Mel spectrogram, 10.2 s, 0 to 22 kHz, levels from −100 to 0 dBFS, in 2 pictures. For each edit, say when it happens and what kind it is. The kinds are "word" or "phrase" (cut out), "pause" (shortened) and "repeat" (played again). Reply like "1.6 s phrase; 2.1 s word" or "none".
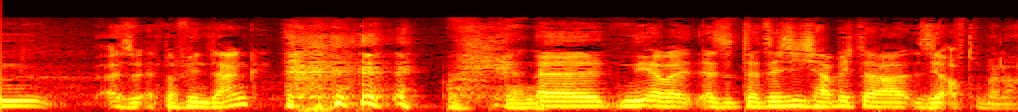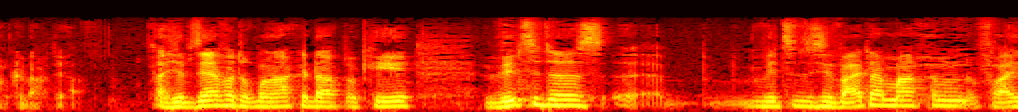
none

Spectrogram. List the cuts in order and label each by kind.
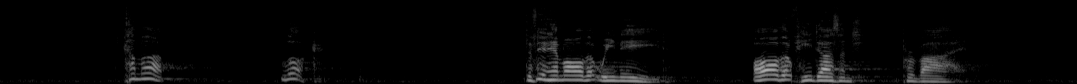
5.4 s word; 7.9 s phrase

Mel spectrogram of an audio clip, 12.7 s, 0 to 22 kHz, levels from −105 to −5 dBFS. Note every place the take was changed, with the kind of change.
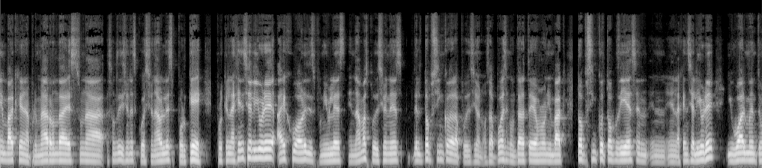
3.5 s pause; 6.8 s pause; 9.5 s pause

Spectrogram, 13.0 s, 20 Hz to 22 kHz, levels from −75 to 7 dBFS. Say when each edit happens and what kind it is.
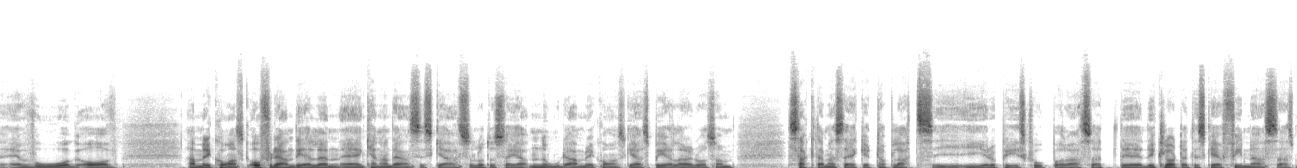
none

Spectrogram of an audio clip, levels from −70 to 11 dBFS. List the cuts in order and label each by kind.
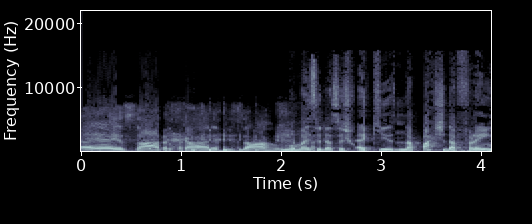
2.3 s word; 2.7 s word

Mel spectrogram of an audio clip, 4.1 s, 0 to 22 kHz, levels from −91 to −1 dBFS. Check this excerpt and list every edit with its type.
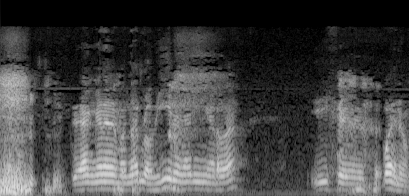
none

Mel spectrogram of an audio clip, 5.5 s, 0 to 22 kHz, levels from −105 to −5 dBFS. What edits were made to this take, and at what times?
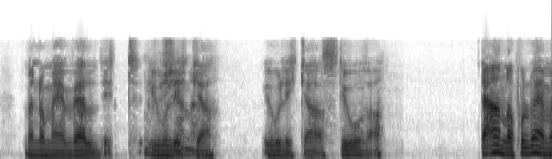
none

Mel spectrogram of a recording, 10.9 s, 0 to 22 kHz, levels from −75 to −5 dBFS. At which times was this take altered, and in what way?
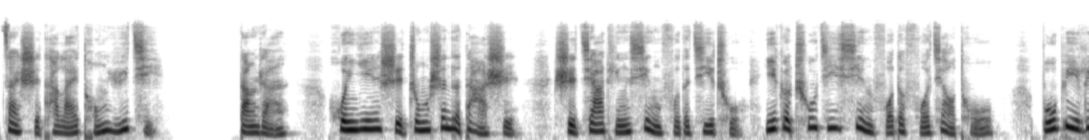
7.5 s pause

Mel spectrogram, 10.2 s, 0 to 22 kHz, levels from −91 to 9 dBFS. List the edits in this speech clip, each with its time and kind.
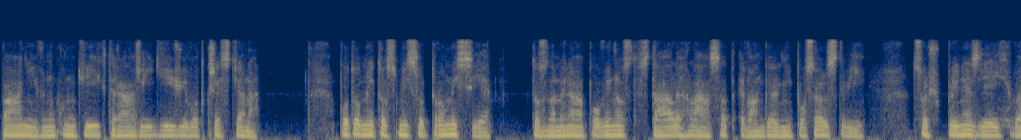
none

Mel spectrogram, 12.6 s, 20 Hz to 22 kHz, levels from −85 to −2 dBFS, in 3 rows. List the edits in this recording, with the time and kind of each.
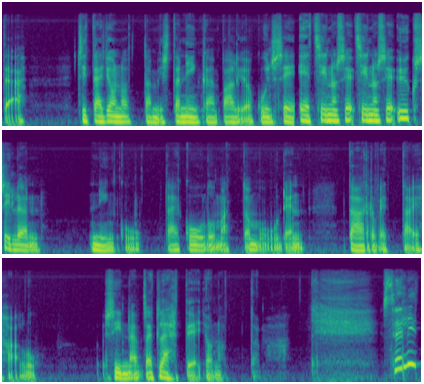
2.9 s word; 3.5 s repeat; 5.8 s word; 9.4 s word; 9.8 s phrase

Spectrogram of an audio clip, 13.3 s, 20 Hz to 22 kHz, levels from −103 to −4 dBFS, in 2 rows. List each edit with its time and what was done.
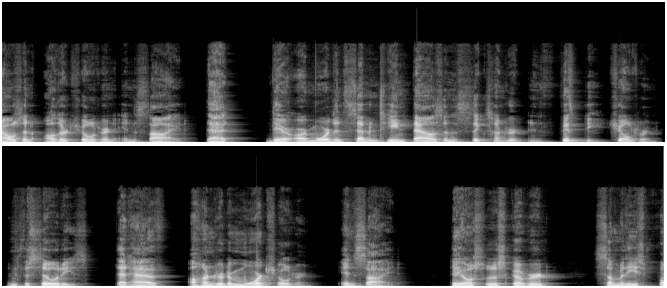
2.0 s pause; 6.6 s pause

